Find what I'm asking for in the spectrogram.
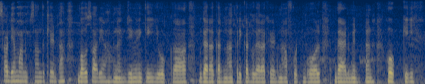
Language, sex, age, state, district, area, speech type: Punjabi, male, 30-45, Punjab, Amritsar, urban, spontaneous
